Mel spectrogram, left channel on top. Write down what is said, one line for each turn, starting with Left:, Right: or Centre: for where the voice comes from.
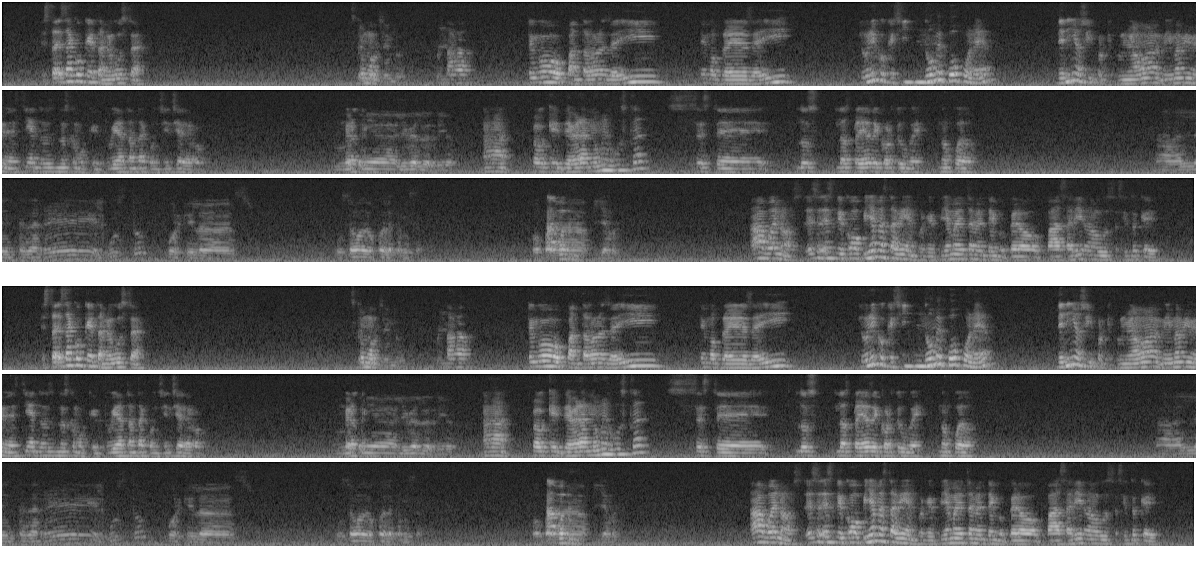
Right: está, está coqueta, me gusta. Es como.
Left: cien por ciento, Oye,
Right: Ah, tengo pantalones de ahí, tengo playeras de ahí. Lo único que sí no me puedo poner. De niño sí, porque pues mi mamá, mi mami me vestía, entonces no es como que tuviera tanta conciencia de ropa.
Left: no
Right: pero
Left: tenía libre albedrío.
Right: Ajá, pero que de verdad no me gusta, s- este, los, las playas de corte V, no puedo.
Left: Ah, les agarré el gusto porque las usaba debajo de la camisa o para
Right: Ah, bueno,
Left: pijama.
Right: ah, bueno, es, es que como pijama está bien, porque pijama yo también tengo, pero para salir no me gusta, siento que,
